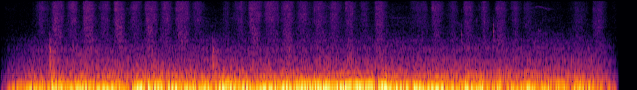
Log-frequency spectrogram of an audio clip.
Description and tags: Scratch the head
